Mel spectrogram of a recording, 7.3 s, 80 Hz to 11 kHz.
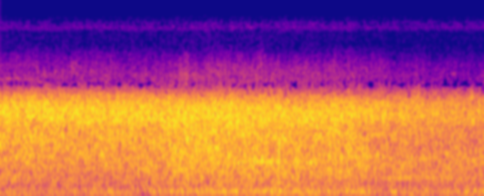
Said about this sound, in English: The applause that you hear here at Yankee Stadium greets pitcher Don Newcomb as he walks up to be the first batter for Brooklyn in the 8th inning.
